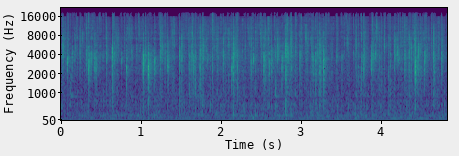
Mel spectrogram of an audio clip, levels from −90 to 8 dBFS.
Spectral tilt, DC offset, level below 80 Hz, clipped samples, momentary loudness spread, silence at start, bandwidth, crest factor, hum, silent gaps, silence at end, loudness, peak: 1.5 dB/octave; under 0.1%; -72 dBFS; under 0.1%; 4 LU; 0 s; 19 kHz; 28 dB; none; none; 0 s; -31 LUFS; -6 dBFS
